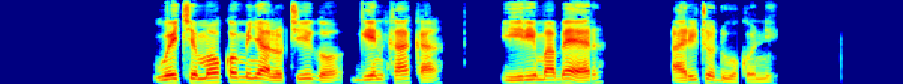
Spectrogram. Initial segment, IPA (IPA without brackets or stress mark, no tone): w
